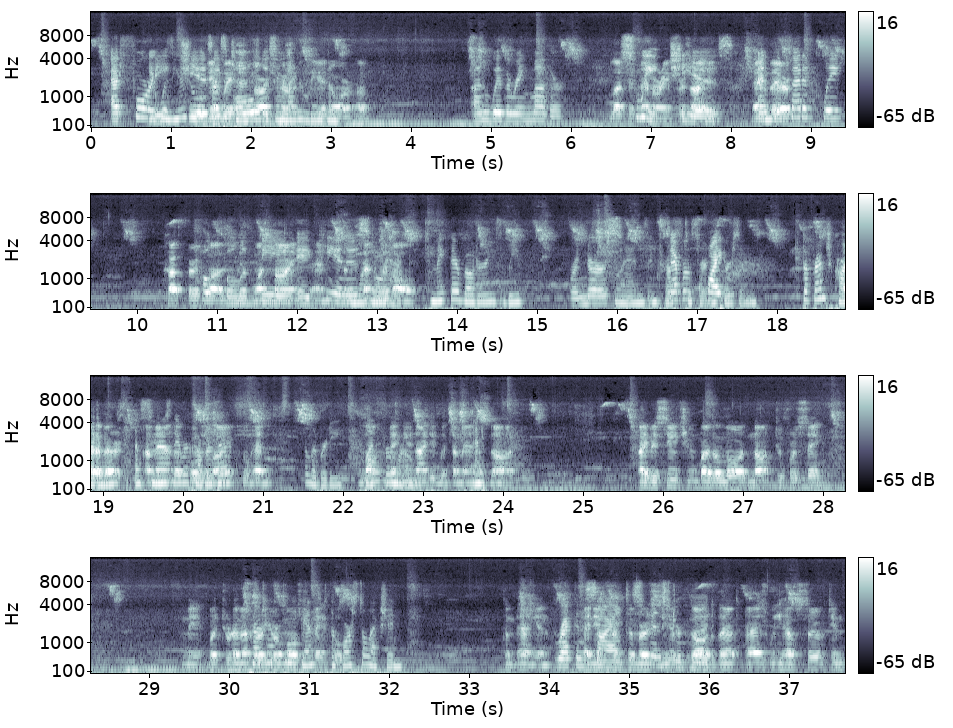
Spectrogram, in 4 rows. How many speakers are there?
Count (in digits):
3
